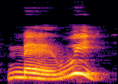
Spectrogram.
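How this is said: It is said as a lively exclamation.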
